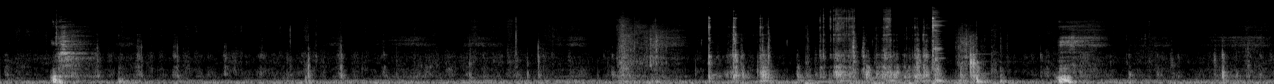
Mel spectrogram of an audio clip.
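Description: Metal clicks and clinks of a wrench working loose the upper nut on a Fox-body Mustang's rear shock absorber stud, with a flurry of them in the second half and a couple of louder knocks, over a steady low hum. The nut comes off easily because it was fitted very loose.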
